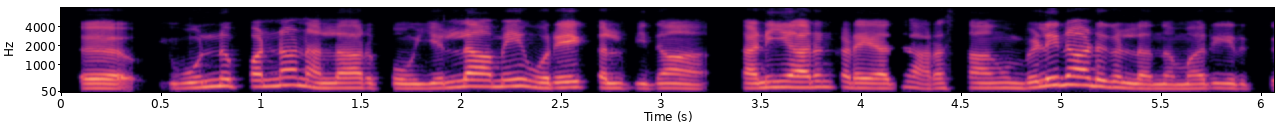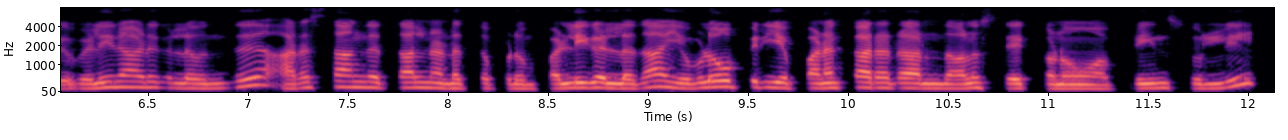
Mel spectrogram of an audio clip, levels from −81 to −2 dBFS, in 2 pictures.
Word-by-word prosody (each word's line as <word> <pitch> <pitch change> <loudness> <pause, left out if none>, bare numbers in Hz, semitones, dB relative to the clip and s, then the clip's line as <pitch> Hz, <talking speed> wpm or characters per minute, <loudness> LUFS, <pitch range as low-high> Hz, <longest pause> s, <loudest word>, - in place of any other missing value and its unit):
அ, - - +6 0.5
1 225 +5 +1
பண்ணா 235 +4 +2
நல்லா 175 0 +2
இருக்கும். 165 -1 -4 0.2
எல்லாமே 225 +3 +3
ஒரே 185 +2 +5
கல்வி 170 -2 -1
தான். 165 -2 +1 0.2
தனியாரும் 200 +3 +3
கிடையாது. 170 -2 +1
அரசாங்கம் 175 +2 -3
வெளிநாடுகள்ல 230 - +3
அந்த 150 0 -2
மாரி 155 +2 -3
இருக்கு. 150 -1 -10
வெளிநாடுகள்ல 190 -1 -2
வந்து 170 +9 -4 0.2
அரசாங்கத்தால் 185 0 -2
நடத்தப்படும் 160 -2 -4
பள்ளிகள்ல 170 0 +3
தான் 210 -3 +1
எவ்வளவு 200 +6 +2
பெரிய 190 -2 0
பணக்காரரா 180 0 +2
இருந்தாலும் 160 +2 0
சேர்க்கணும் 150 -2 -1
அப்படின்னு 160 +6 -3
சொல்லி, 160 - -2
175 Hz, 145 wpm, -23 LUFS, 160-195 Hz, 0.5 s, அ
